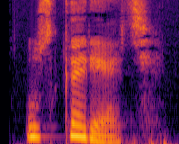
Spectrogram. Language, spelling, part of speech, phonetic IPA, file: Russian, ускорять, verb, [ʊskɐˈrʲætʲ], Ru-ускорять.ogg
- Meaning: 1. to hasten, to quicken, to accelerate 2. to expedite, to speed up 3. to precipitate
